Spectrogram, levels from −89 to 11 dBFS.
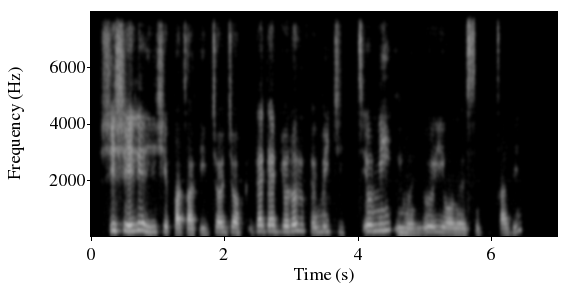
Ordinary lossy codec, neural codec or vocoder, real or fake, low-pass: none; codec, 16 kHz, 2 kbps, FunCodec, trained on LibriTTS, 25 frames a second; fake; none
